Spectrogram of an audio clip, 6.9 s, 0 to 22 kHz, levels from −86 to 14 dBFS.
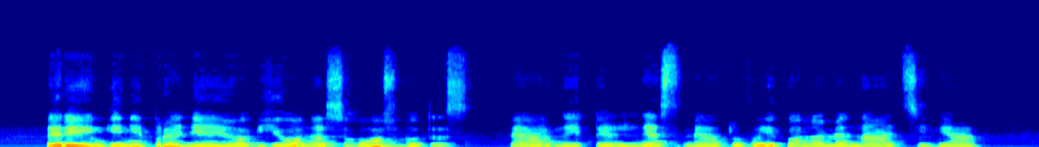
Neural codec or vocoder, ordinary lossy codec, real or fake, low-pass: codec, 44.1 kHz, 2.6 kbps, SNAC; Opus, 64 kbps; fake; 14.4 kHz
